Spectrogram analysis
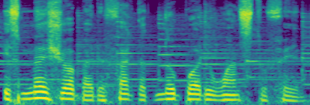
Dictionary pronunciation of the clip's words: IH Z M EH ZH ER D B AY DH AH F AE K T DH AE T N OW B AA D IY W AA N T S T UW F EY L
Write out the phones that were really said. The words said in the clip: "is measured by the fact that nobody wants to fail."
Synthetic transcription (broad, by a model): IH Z M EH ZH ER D B AY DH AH F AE K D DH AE T N OW B AA D IY W AA N T S T UW F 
